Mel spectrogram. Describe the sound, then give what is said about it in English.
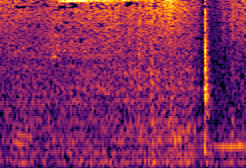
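A single quick mechanical clunk of car door locks engaging as an elbow presses the lock control, heard from inside a vehicle over a steady low engine hum. “Just pop your elbow on there. You've locked the doors.”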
